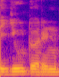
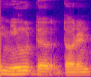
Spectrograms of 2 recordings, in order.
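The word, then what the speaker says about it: µTorrent: अगर हम म्यूटोरेंट की बात करें बचपन में हम उसे यूटोरेंट बोलते थे। तो वो एक्चुअली म्यूटोरेंट प्रोनाउंस होता है।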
